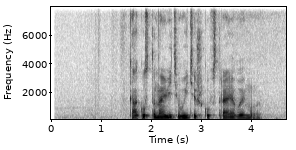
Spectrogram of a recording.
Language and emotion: Russian, neutral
